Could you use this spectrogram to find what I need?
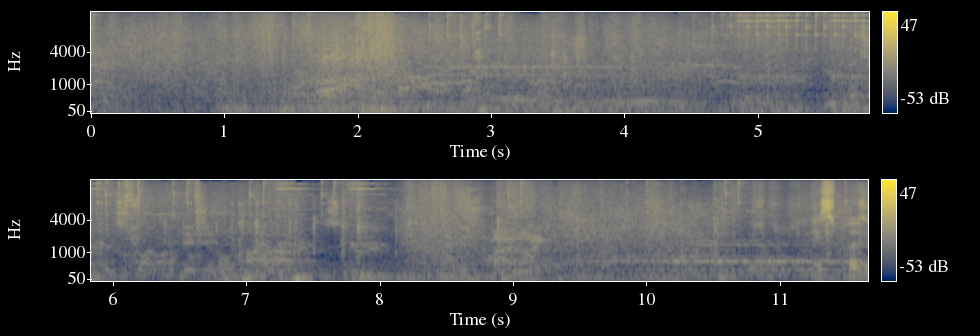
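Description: Laser weapons zap and crackle in a busy battle.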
